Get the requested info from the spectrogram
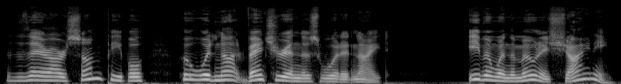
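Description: A boastful tinker who scares at nothing, shrill and excitable, his voice leaping far above a normal man's pitch as a man reads him aloud. The sound is smooth and clear, dry and close. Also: moderate pace, no room sound. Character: boastful, easily frightened grown man tinker.

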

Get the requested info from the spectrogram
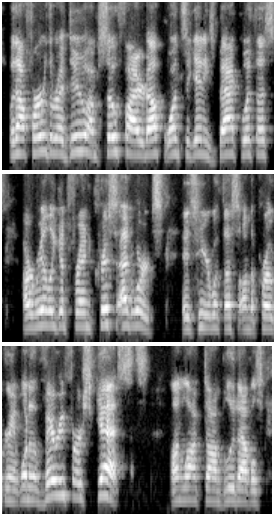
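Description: High-pitched enthusiastic male podcast host. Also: darkish tone. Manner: enthusiastic, eager. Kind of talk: upbeat sports podcast hosting. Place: small home room, indoors.

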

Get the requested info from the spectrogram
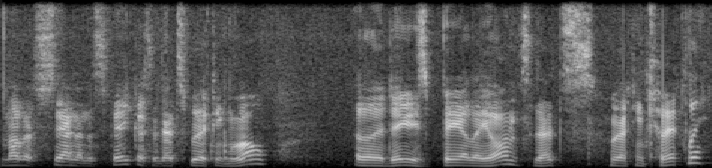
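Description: A man giving a casual hands-on electronics demonstration, talking haltingly as he thinks aloud. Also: medium pitch, animated, sharp tone. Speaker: hobbyist presenter. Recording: noisy amateur handheld camera audio with clicks.

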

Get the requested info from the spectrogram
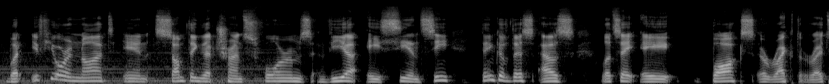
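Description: A man in his thirties giving a step-by-step software tutorial on automation, talking methodically over a headset mic in a small workshop. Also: mid-range voice, dry recording. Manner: explanatory, methodical, walks through steps aloud. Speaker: automation instructor. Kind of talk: screen-recorded software tutorial. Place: small workshop room with control panels.

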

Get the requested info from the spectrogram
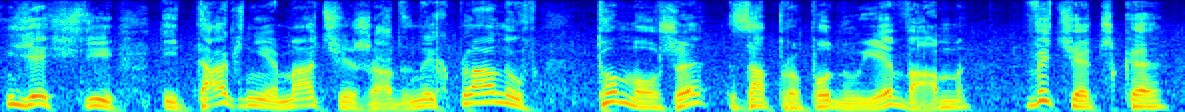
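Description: Animated, cheerful grandfather. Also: medium pitch, a little slow, breathy edge. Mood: playful, inviting. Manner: animated, explanatory storytelling to children. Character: cheerful grandfather guiding grandchildren on adventures through history. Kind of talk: children's audio drama acting.

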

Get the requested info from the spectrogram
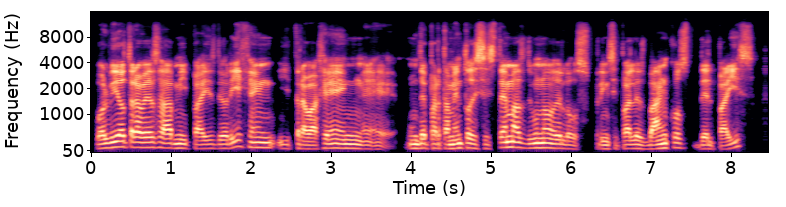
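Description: A man in his fifties from Ecuador, giving a measured panel introduction on a video call over a headset. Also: fairly low pitch, bright, forceful tone, dry recording, clean studio sound. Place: home office on a video call.

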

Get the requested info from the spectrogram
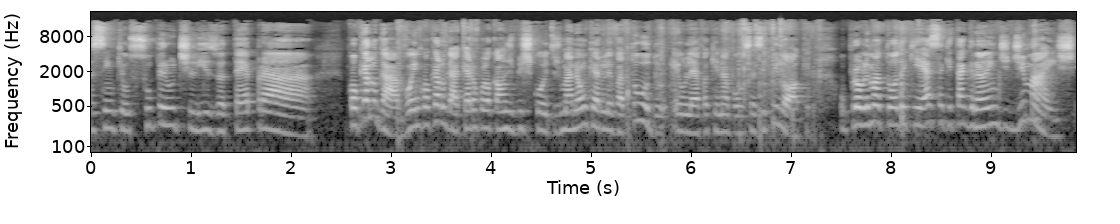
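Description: A woman's voice: medium pitch, a bit bright, slight background noise. A middle-aged woman, chatting casually to her viewers while organizing her kitchen drawers. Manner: chatty, addresses viewers as "gente", uses many diminutives. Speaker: home organizing vlogger. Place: home kitchen.

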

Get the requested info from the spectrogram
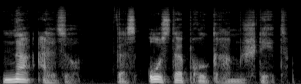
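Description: A man playing a chatty storyteller in a children's audio drama, with an expressive, conversational manner. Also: extremely low pitch, slow pace, breathy edge, no echo, exaggerated voice. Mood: engaged storytelling. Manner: conversational, expressive, asking questions. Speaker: narrator.

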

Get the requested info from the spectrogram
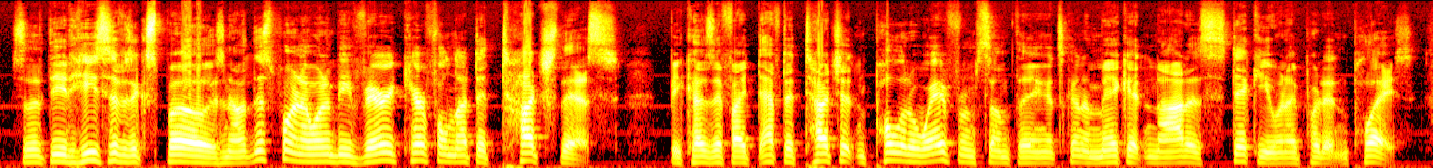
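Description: A middle-aged man calmly explaining each step of a hands-on installation as he works. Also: a little high. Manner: careful, measured explaining while working with his hands. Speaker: instructor demonstrating kayak outfitting. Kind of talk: step-by-step how-to demonstration.

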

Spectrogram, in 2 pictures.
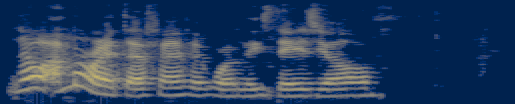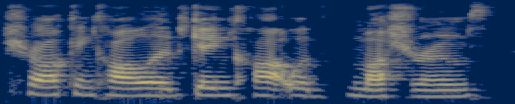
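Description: A brash woman chats in a dramatic, slangy, sweary ramble. Her pitch sits a bit low but swings around a lot. It sounds like a home recording on a basic, muffled microphone. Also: lively intonation, a little fast. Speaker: fan fiction reader and commentator. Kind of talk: casual rambling commentary with asides. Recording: dull lo-fi microphone.

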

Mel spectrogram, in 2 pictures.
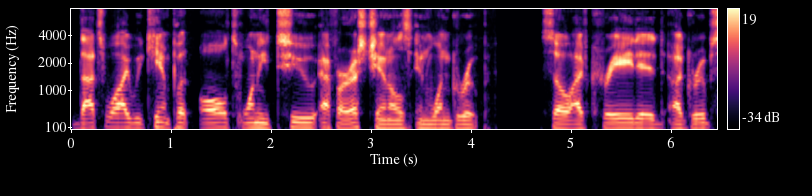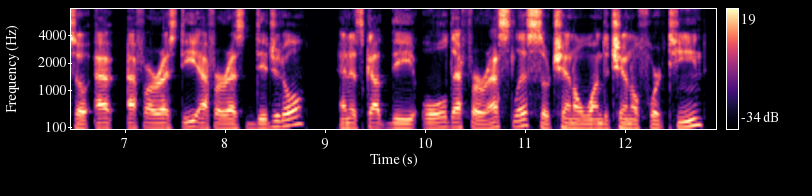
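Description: A man's voice: fairly low pitch, steady tone, moderate pace, a little mellow, clean tone, no room sound, studio quality. A man hosting an instructional tutorial, explaining things step by step in an informal, plain-spoken way. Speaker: tutorial host. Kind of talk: casual instructional demo, step-by-step.

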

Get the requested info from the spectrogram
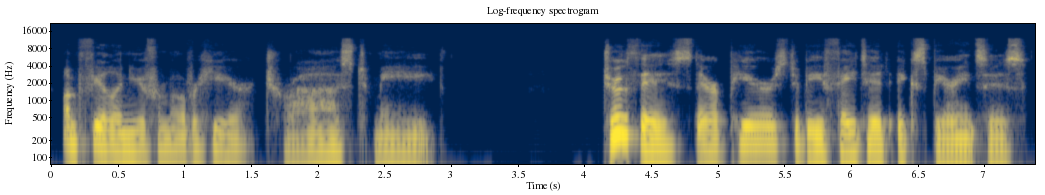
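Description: A middle-aged woman narrating her own memoir as an audiobook, expressive and conversational, with wry asides. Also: low-pitched. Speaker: author reading own book.

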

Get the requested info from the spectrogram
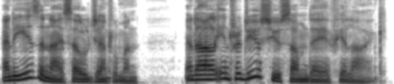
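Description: A man's voice: low voice, huge pitch swings, fairly quick, no room sound, clean studio sound, exaggerated voice. A man voicing an earnest, sensible young boy who talks in a fretful, lecturing way.

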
